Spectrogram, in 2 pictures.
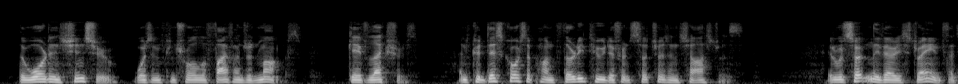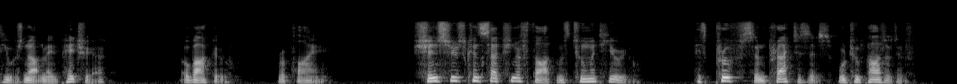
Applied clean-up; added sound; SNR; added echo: none; none; none; none.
